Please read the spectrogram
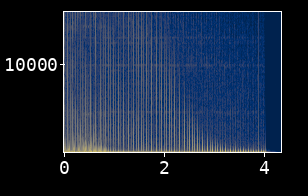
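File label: DX100 D#0; rocket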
